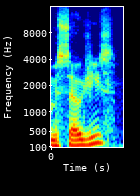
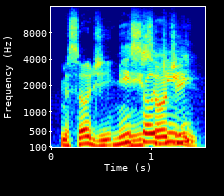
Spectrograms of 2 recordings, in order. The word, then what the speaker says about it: misogi: You guys want to talk about massogis? Yes. Is that how you pronounce it? I don't know. Bryce. Bryce. Misogi. You wouldn't pronounce it with a hard G.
